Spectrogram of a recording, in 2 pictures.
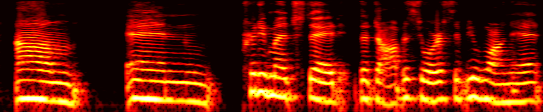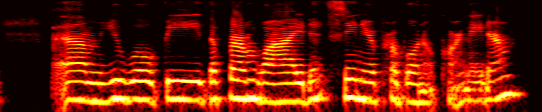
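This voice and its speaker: A woman speaks at a medium pitch, very slowly, with very even loudness and a monotone, flat intonation. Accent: Spanish. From Los Angeles, East LA. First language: Spanish. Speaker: pro bono coordinator, business owner. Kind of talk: podcast interview. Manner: casual with many fillers.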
